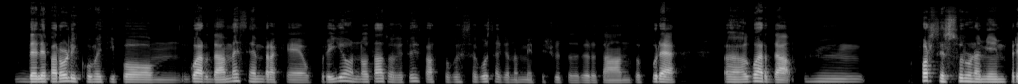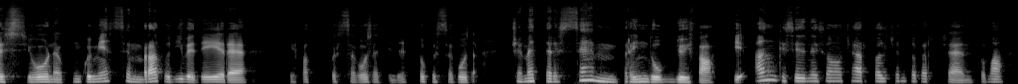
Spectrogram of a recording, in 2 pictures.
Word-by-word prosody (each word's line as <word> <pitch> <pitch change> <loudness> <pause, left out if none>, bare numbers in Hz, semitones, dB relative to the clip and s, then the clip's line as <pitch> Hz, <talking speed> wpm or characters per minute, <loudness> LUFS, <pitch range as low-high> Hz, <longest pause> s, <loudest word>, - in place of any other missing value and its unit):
Delle 130 +1 +6
parole 140 +1 +6
come 120 -2 -2
tipo, 115 -2 0
mhmm, 105 0 -14
"guarda 120 -4 +5
a - - +5
me 155 +7 0
sembra 130 -6 -2
che" 110 -1 -7
oppure 105 +3 -6
"io 165 +6 0
ho - - -3
notato 125 0 -2
che 110 0 -8
tu 145 - -15
hai 150 - -5
fatto 115 -4 -9
questa 115 +1 -13
cosa 130 -1 -4
che 110 - -10
non 105 0 -13
mi 110 -1 -10
è - - -17
piaciuta 110 -1 -15
davvero 100 0 -7
tanto" 100 0 -5
oppure, - - +3 0.4
"uhm, 120 0 +1
guarda, 120 -8 +4
mhmm, 130 -1 -10 0.5
forse 175 -5 +5
è - - +4
solo 140 +3 +2
una 125 -3 +4
mia 120 0 +1
impressione 120 -1 +1
o - - -5
comunque 120 +1 -1
mi 135 +3 -1
è 150 - -1
sembrato 135 -2 +1
di 125 +3 -5
vedere 115 -3 +4 0.4
che - - -22
hai - - -21
fatto - - -13
questa - - -13
cosa, 110 +1 -5
che 100 - -27
hai - - -16
detto 115 +1 -9
questa 120 -1 -12
cosa". 115 -1 -3 0.3
Cioè, 130 - -7
mettere 145 -2 -1
sempre 130 - -1
in 130 +2 +1
dubbio 115 -1 +3
i - - +3
fatti, 105 - 0
anche 190 -1 -1
se 150 -1 -1
ne 145 0 -6
sono 150 0 -7
certo 150 -1 -4
al 140 - -3
100% 130 -9 -7
ma 125 -1 -2
120 Hz, 205 wpm, -26 LUFS, 110-140 Hz, 0.5 s, Delle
